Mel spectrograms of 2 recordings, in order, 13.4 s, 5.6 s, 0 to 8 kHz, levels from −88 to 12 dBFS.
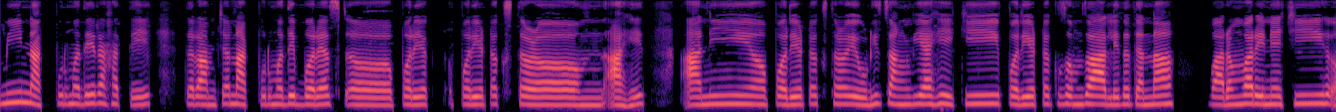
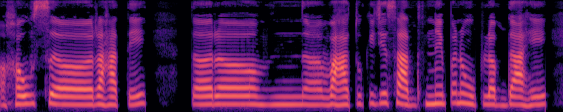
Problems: constant background noise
